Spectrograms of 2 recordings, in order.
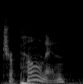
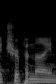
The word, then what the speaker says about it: troponin: let me explain to you that that's actually pronounced troponin and here's why it's important it's stripping and by the way yeah the doctor said my trip anion is high it but it's just as a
